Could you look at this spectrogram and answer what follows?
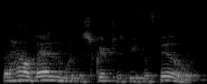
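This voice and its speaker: A man voicing Jesus as a calm, grave teacher in a dramatised scripture reading, speaking in a measured, solemn way. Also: a little high, close to an everyday voice. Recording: echoey room.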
